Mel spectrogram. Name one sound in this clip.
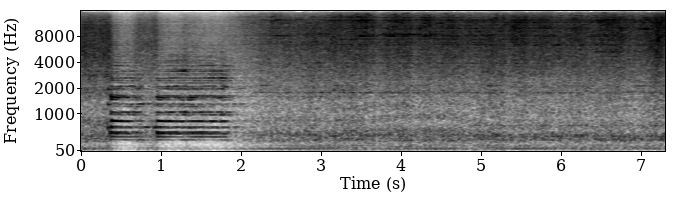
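Diesel locomotives rumble loudly as a train passes close by.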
